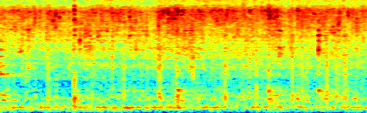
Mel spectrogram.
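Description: Fish curry base sizzles and crackles in a little oil in a pan, a continuous close frying hiss with scattered sharp pops and spatters, and no speech.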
